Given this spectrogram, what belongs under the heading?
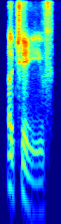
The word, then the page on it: achieve: British English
